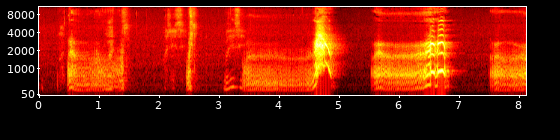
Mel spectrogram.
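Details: Chihuahua indoors in a living room, reacting to a hamper of clothes with sustained buzzy growls that end in a sudden high yelping bark, three growling bouts in eight seconds.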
